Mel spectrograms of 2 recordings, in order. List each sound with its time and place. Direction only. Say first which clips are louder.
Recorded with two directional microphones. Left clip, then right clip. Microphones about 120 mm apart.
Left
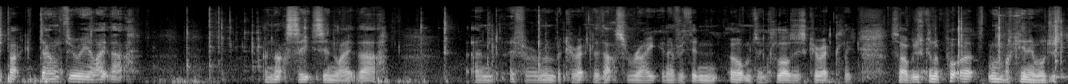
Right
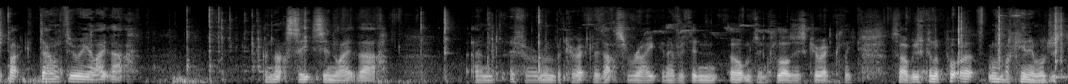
0.1 s speech: right 1 dB; 40° left (ahead or behind)
2.6 s speech: left 1 dB; 45° left (ahead or behind)
4.9 s speech: even; 45° left (ahead or behind)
